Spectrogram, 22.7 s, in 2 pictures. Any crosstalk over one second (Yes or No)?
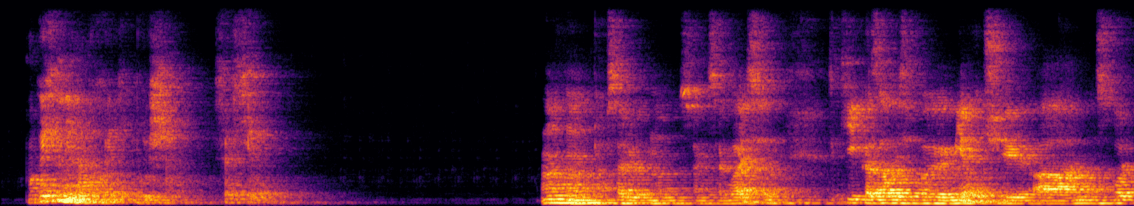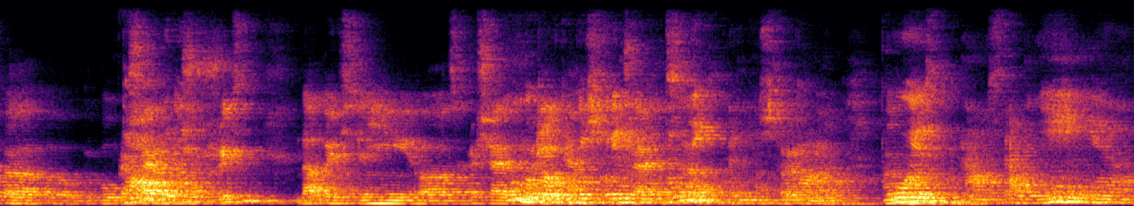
Yes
